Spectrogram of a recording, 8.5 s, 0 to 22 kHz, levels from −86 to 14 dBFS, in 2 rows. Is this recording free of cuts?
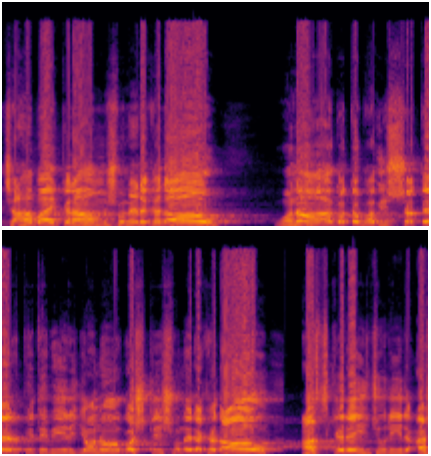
no; 1 cut; at 7.1 s

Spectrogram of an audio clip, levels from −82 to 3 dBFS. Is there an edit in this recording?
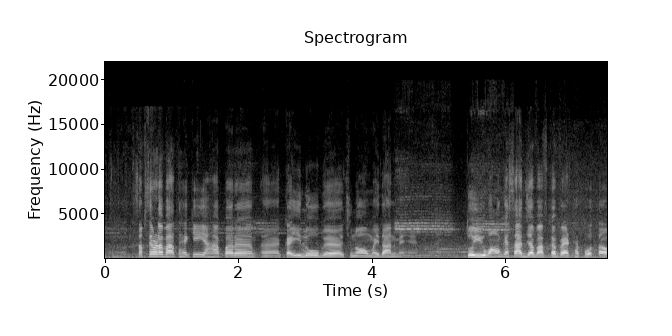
no; 0 cuts

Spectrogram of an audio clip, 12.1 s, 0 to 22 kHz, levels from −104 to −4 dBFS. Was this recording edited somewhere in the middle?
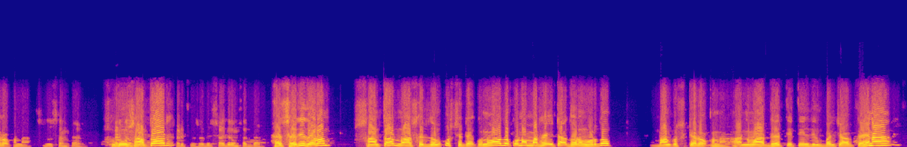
yes; 1 cut; at 9.7 s

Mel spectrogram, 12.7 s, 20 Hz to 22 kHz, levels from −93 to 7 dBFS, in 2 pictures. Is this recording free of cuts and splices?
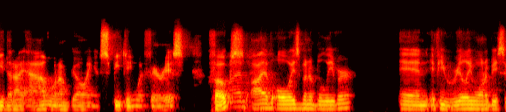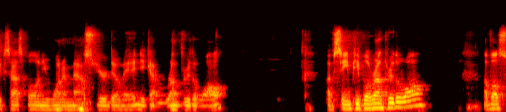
no; 1 cut; at 3.1 s

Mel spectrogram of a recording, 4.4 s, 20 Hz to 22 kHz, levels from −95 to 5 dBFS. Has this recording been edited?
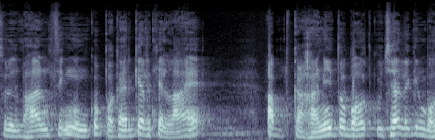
no; 0 cuts

